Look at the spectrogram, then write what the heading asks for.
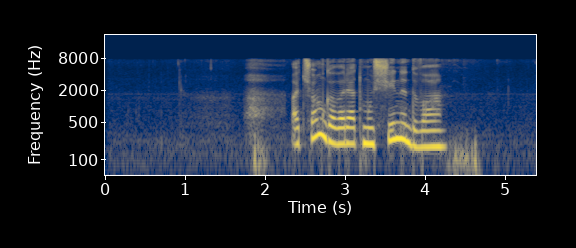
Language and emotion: Russian, neutral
